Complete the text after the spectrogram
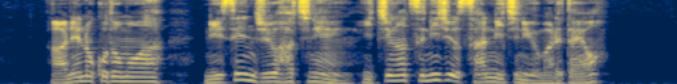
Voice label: man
